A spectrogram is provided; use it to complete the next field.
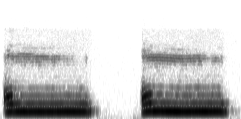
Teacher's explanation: मीम मुशद्दद जब भी आएगा वहां पे हम आवाज को टू काउंट्स इतना स्टे कराएंगे और गुन्ना करेंगे, यानी यहाँ पे मीम की आवाज पे हमने थोड़ी देर रुकना है।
